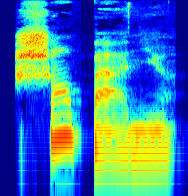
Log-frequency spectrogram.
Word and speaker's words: Champagne: Champagne. Champagne. I know it's very difficult to make the sound. Champagne. But let's try. Champagne. See, when you have a GN, you pronounce the sound N.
